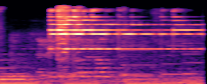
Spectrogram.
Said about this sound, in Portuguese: A campainha indica que o robalo já está pronto.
